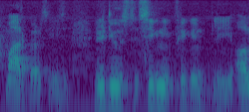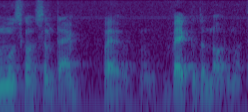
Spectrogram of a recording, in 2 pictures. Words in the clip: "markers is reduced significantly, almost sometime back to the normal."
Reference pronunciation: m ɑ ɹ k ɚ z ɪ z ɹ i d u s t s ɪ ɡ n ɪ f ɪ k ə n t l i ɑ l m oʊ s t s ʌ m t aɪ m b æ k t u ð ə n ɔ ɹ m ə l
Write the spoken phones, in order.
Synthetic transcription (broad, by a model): m ɑ ɹ k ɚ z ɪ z ɹ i d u s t s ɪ ɡ n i p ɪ k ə n t l i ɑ l m oʊ s t s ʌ m t aɪ m b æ k t u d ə n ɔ ɹ m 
